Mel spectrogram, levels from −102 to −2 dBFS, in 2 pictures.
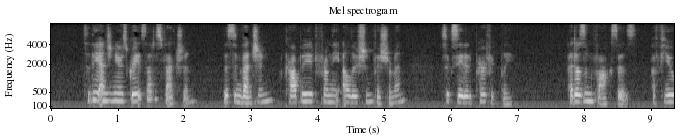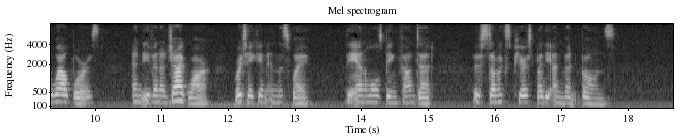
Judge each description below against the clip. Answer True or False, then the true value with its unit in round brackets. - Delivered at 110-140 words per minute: True (135 wpm)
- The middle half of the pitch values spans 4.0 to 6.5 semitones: False (3.4 semitones)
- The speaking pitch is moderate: False (195 Hz)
